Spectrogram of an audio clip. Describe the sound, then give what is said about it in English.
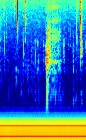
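A single short sip of water, a soft slurping rush midway through, with faint mouth clicks around it and a steady low hum underneath. No one speaks. “His entire career, excuse me, needed a sip of water there.”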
